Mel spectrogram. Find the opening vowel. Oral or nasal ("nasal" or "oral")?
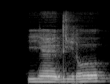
nasal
